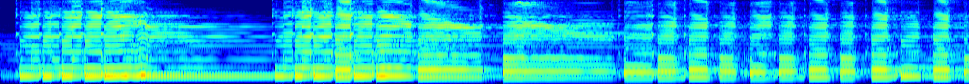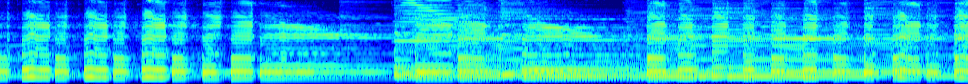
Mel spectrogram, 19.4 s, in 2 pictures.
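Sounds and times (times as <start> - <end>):
sitar solo: 0.0 - 19.3.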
